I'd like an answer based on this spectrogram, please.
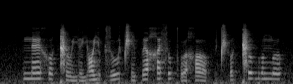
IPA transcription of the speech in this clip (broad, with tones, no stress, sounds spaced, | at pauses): n ɛː˦ x o˧ ǁ u˨ j ɪ˨ j ɔ˦ j ɪ˨ p z uː˦ t͡ʃʼ i˨ p ɪː˦ χ ɪ˦ s ʊ˦ kʷʼ ɪː˨ χ o˦˨ | t͡ʃʼ ʊ˧ ǁ u˦ ɡʷ i˦ ŋ ʊ˦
